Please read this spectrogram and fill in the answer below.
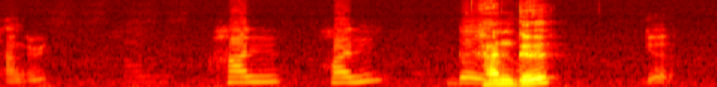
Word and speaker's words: Hangul: Hangul. Hangu. Good. Like, No, cook is spelled as Gook.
